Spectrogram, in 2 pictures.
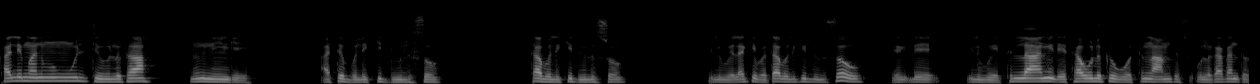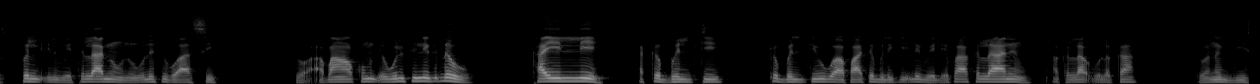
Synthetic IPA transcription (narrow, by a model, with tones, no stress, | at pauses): ka˦li˦ma˦lmu˦nwu˦lti˨wu˨lka˦ | nɨ˦kni˨ŋɡe˨ | ʔa̰˨tɐ˦bə˨lki˦du˨lso˦ | ta˦bə˨lki˦du˨lso˦ | ḭ˨lɡʷe˨la˦ki˦ba˨ta˦bə˨lk̬i˦du˨lso˦u˦ | je˨kɗe˨ | ḭ˨lɡʷe˨tə˦la˦mi˦ɗe˨ta˦wu˦lkɐ˦˨ɡo˨tɨ˦na˨˦m˦ti˨sṵ˨lka˦kɐ˦ntɐ˨spɐ˦lḭ˨lɡʷe˨tɐ˦la˦mi˦wu˨nu˨wu˦lpi˦ɡʷa˨si˦ | to̰˨a̰˨ba˨a˨ku˦mɗḛ˨wu˦lpi˦ni˦kɗə˦u˨ | ka˦ji˦lːi˦ | a˨kɐ˦bɐ˨lti˦ | kɐ˦bɐ˨lti˦wu˦ɡʷa˨pa˨tɐ˦bə˨lk̬i˦ḭ˦lɡʷe˨ɗḛ˨pa˦kɐ˦la˦mi˦u˨ | a̰˨kɐ˨la˦ʔṵ˨lka˦ | to˨nɐ˦ɡʷi˨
